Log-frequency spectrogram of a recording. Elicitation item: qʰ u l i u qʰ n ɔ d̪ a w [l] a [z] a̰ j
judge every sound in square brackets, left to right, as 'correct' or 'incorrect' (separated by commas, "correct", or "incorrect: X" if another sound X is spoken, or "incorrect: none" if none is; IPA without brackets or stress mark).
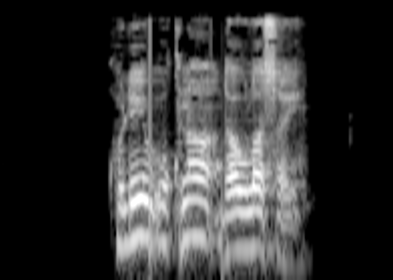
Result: correct, incorrect: s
